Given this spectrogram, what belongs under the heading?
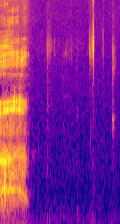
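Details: Phil: one loud, tonal belch of about half a second, then near silence with faint clicks; a single burp.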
